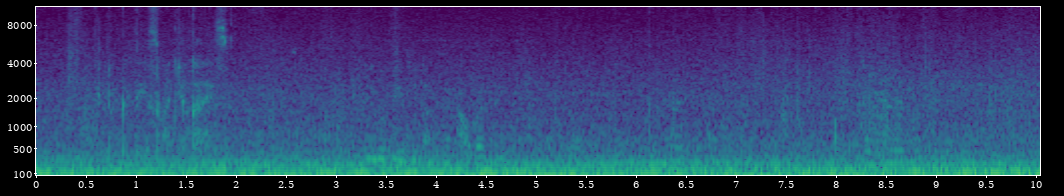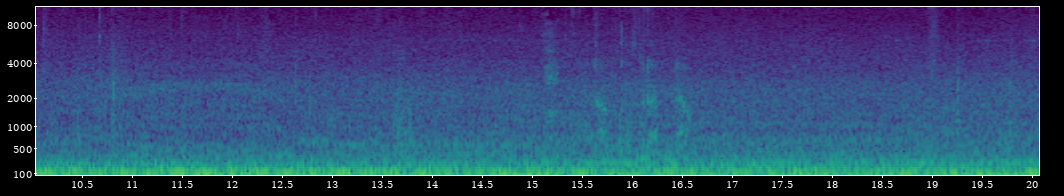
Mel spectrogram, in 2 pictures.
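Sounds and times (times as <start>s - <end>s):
low rumble: 0.0s - 20.0s.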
